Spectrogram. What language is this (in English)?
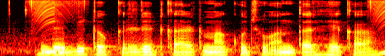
Chhattisgarhi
